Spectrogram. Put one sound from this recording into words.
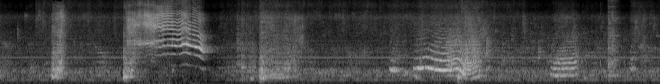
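A baby squeals and laughs close by.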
